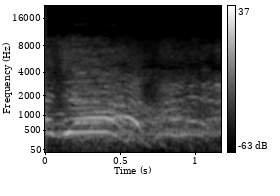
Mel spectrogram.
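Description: Crowd of marchers at a long organized march shouting together, a loud surge of massed voices that rises sharply and then drops to a lower, sustained roar.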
